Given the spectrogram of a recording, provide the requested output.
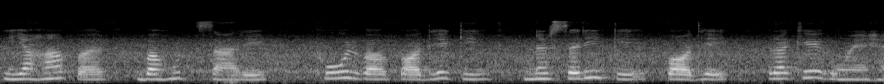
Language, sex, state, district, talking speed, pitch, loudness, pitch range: Hindi, female, Chhattisgarh, Raipur, 95 wpm, 245 Hz, -19 LUFS, 215-275 Hz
